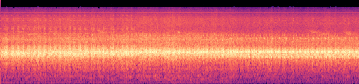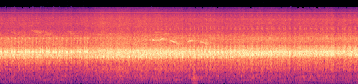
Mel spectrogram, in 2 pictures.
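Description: Asian common toads fill the air with a steady, dense trilling chorus pitched in the middle range.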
